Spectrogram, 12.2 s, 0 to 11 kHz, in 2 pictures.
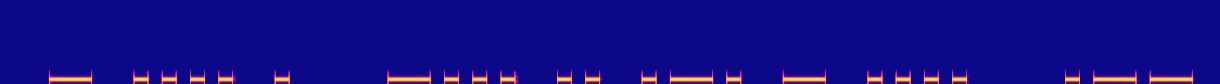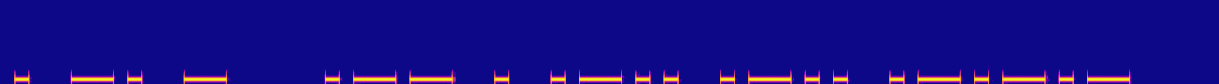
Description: Morse code, heard as a keyed tone, about 17 wpm, 700 Hz. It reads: THE BIRTH WENT WELL.
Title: Sentences from Top 800 Words 17wpm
